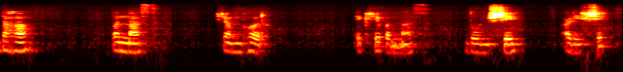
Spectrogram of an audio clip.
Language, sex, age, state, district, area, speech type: Marathi, female, 45-60, Maharashtra, Pune, urban, spontaneous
